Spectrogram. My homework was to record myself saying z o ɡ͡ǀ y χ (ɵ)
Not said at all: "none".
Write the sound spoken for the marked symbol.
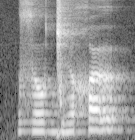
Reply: ɵ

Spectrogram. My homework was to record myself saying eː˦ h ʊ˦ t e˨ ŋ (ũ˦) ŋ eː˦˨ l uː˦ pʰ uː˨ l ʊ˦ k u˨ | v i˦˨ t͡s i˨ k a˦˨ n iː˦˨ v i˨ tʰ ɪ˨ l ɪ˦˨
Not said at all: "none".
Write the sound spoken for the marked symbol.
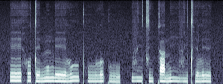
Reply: ũ˦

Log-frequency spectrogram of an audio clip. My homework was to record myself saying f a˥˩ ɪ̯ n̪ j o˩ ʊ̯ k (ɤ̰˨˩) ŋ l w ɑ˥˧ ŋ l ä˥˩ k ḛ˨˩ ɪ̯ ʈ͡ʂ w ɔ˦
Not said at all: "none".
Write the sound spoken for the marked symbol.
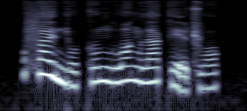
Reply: ɤ˥˧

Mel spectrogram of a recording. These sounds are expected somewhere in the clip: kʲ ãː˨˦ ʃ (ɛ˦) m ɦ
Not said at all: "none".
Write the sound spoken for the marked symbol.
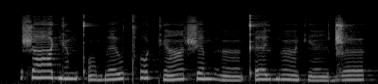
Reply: ɛ˦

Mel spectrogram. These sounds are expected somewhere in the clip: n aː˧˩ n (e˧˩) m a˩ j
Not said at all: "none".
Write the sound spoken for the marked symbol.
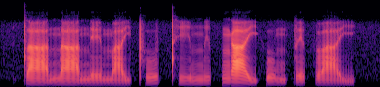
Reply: e˩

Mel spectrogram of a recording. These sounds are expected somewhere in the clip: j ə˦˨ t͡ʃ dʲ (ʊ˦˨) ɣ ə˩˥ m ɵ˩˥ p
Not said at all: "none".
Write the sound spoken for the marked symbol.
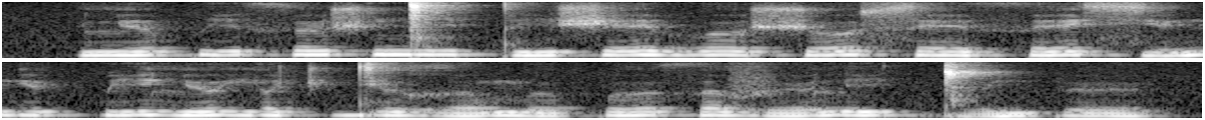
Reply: ɵ˦˨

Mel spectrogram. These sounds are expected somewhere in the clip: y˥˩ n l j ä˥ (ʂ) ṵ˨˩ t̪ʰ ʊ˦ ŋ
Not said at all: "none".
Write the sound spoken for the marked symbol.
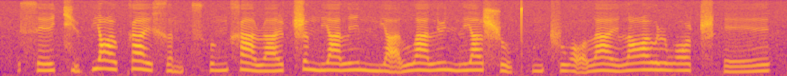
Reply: ʂ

